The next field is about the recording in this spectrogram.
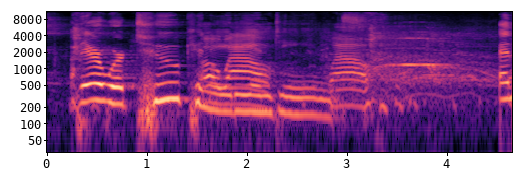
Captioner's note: laughs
